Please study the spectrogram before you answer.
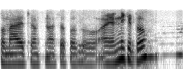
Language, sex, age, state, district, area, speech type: Tamil, male, 18-30, Tamil Nadu, Viluppuram, urban, conversation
